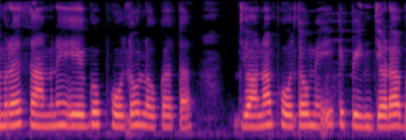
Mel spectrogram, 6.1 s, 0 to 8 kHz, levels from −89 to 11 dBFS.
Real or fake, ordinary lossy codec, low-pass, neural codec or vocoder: real; none; none; none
